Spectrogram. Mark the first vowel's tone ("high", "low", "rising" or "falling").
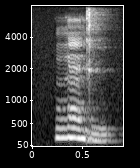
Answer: high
